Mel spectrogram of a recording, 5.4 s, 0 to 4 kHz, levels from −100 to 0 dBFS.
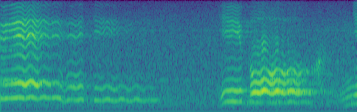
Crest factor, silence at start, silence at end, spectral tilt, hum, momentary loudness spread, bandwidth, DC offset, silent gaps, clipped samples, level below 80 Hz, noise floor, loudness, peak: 16 dB; 0 s; 0 s; -8.5 dB/octave; none; 20 LU; 4 kHz; 0.1%; none; under 0.1%; -66 dBFS; -45 dBFS; -22 LUFS; -8 dBFS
